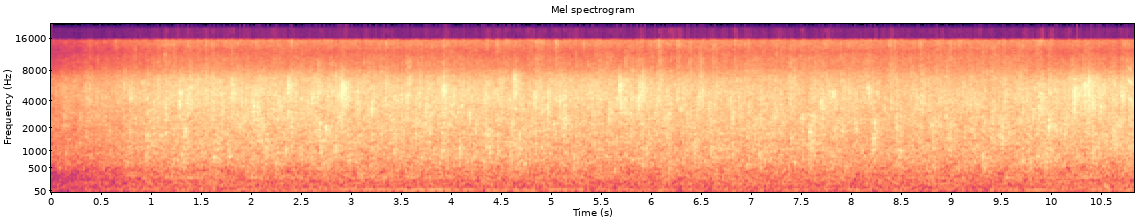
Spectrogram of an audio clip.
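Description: Steady rain falls throughout, a dense even hiss of drops on surfaces, fairly close and continuous without voices.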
